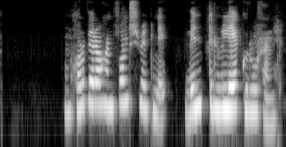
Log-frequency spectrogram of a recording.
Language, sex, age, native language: Icelandic, male, 13, Icelandic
